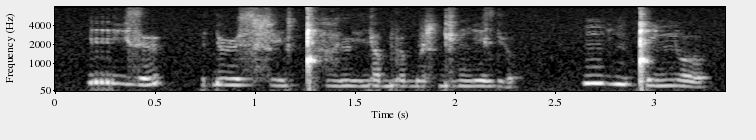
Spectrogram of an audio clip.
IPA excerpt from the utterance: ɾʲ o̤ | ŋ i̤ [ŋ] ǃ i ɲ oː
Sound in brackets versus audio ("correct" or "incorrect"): correct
